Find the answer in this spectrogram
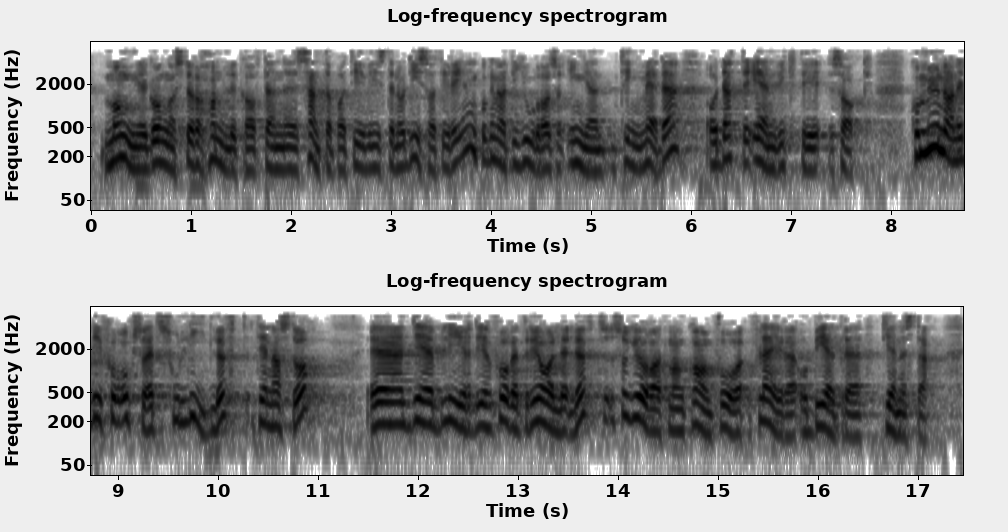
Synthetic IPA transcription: mɑŋːəɡɑŋːəɾst̪œɾəhɑnd̪ləkʰɾɑft̪ɛnsɛnt̪əɾpɑʈʰiːəʋɪɪst̪ənɔd̪ɪsɑt̪ːɪɾɛjeːɾɪŋpɔɡɾʉnɑʋɑt̪d̪ɪjuːɾəɑlsɔʔɪŋːənt̪ʰɪŋmɛd̪ɛʔɔd̪ɛt̪ːəɛɾæɪnʋɪkt̪ɪsɑːkʰːʊmʉːnənəd̪ɪfoːɾɔksɔɛɪt̪sʊliːd̪lœft̪t̪ʰːɪlnɛst̪əoːɾ | d̪ɛbliːɾd̪ɪfoːɾɛt̪ɾɛɑːllœft̪sɔmjøːɾɑt̪mɑnkʰɑnfoːflæɪɾəʔɔbeːd̪ɾət̪ʰjeːnəst̪ə

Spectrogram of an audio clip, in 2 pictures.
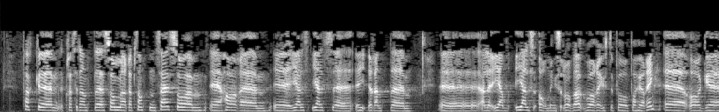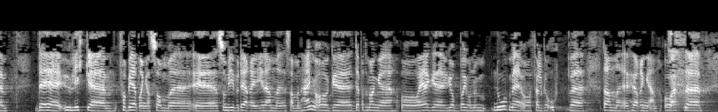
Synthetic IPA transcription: t̪ʰɑkːpʰɾɛsɪd̪ɛnt̪sɔmʁɛpɾɛsɛnt̪n̩sæɪsɔ | ɦɑɾ | ɛjɛls | ʁɛnt̪ə | ɛ̰lːə̰jɛnjɛlsɔɾd̪nɪŋslʔoːʋəʋoːɾəʉːt̪əpʰɔpʰɔɦøːɾɪŋ | oɡ | d̪ɛæɾʉːliːkəfɔɾbeːd̪ɾɪŋəɾsɔm | sɔmʋɪʋʉɾɖeːɾəɾɪd̪ɛnːəsɑmːənɦɛŋːɔɡd̪ɛpɑɾt̪əmɑŋːəɔɛɡjɔbːəɾjʊnuːmɛʔɔfœlɡəʔʊpː | d̪ɛnɦøːɾɪŋə̰nɔɑt̪

